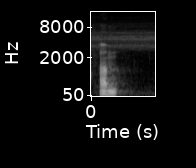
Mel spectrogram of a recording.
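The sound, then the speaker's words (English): A steady, high-pitched chirring of cicadas in hot summer weather in Sydney, Australia, drones continuously in the background, with a brief burst of a voice near the start. “can you hear the cicadas? It's really hot here in Australia.”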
